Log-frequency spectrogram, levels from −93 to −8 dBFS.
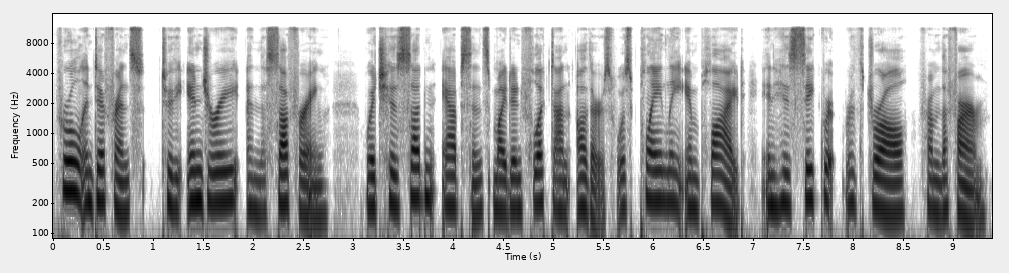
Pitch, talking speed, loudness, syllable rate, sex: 185 Hz, 165 wpm, -19 LUFS, 5.2 syllables/s, female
